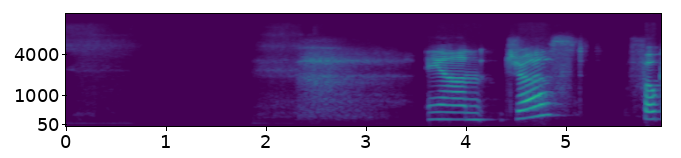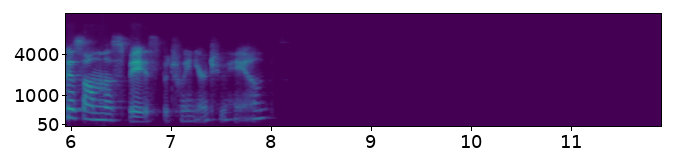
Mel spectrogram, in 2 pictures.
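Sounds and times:
breath in during a guided exercise: 2.0s - 3.5s
speech: 3.6s - 5.1s, 5.8s - 8.1s.

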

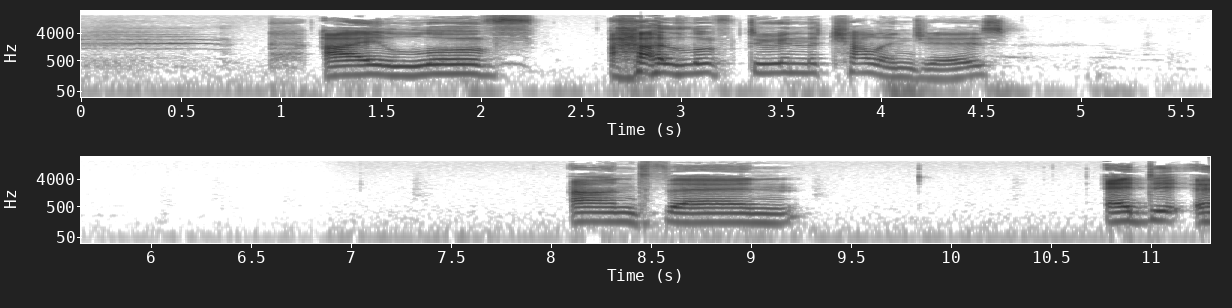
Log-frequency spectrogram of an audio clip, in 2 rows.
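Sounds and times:
cat meowing: 0.2s - 0.8s
speech: 1.2s - 4.7s, 8.1s - 9.3s, 10.8s - 11.2s.

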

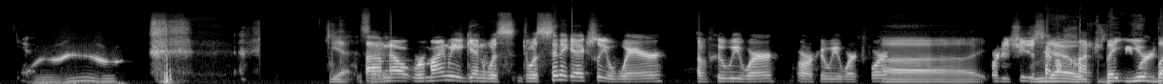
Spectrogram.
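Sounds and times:
person whistling imitating a bird singing: 0.3s - 1.3s
speech: 3.3s - 11.6s.

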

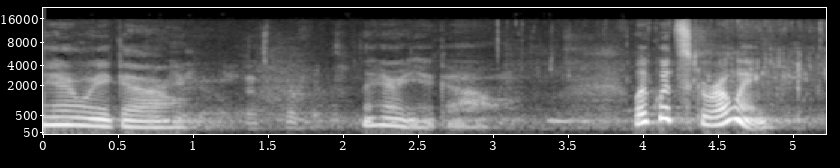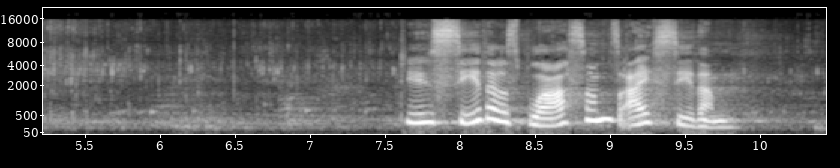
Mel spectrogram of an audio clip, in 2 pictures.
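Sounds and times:
speech: 0.0s - 3.1s, 3.9s - 5.1s, 7.6s - 9.9s
water pouring onto seeds: 3.0s - 8.3s.

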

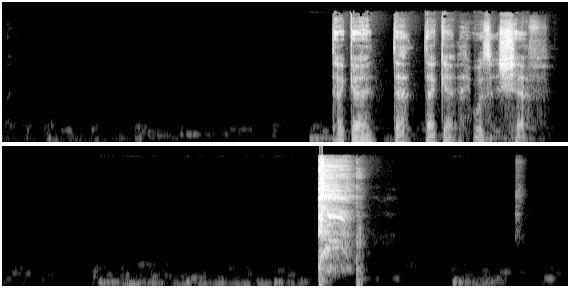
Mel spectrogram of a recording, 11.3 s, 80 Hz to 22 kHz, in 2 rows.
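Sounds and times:
speech: 3.3s - 5.5s
sharp loud cough: 8.8s - 9.4s.

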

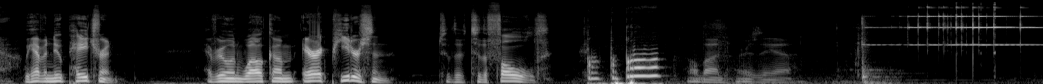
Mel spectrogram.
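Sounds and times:
speech: 0.2s - 1.2s, 2.0s - 8.0s, 8.6s - 8.9s
small bell struck with a high metallic tone: 8.6s - 10.4s.

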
